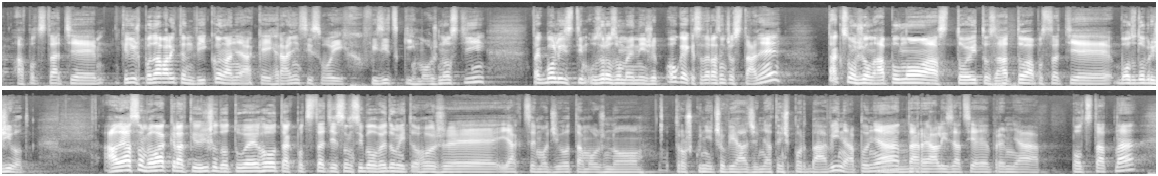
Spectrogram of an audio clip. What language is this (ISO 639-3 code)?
slk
